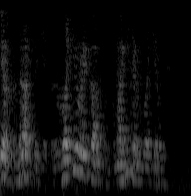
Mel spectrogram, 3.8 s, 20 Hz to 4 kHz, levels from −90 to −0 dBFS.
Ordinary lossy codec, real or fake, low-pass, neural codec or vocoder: AAC, 16 kbps; real; 3.6 kHz; none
